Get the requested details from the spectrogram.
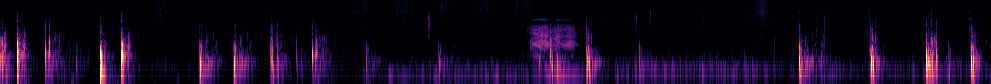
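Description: Footsteps tap quickly on wooden boards and stone.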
